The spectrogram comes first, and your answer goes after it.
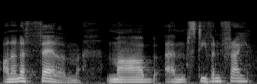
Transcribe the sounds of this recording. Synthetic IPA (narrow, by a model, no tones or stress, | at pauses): ɔnənəfɪlˠmː | abəːmstiːvənfraj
